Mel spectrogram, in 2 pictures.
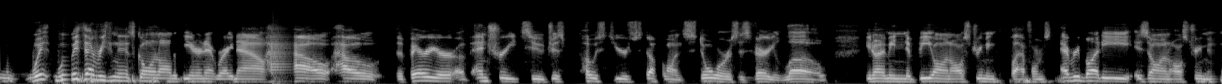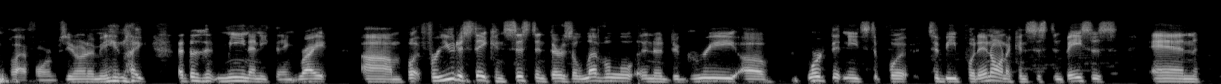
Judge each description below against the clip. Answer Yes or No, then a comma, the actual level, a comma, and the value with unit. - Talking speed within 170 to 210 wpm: Yes, fast, 205 wpm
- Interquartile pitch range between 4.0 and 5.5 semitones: No, average, 3.4 semitones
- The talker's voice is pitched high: No, medium, 140 Hz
